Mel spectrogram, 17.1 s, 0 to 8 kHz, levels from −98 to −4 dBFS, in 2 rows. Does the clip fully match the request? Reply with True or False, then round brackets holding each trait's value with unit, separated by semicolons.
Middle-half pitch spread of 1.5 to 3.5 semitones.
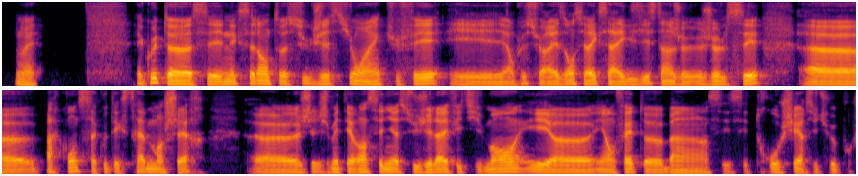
True (2.8 semitones)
